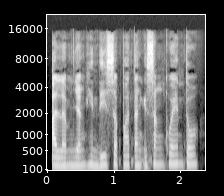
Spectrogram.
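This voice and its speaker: A woman with a Filipino accent reading a dramatic scripted story in measured, emotive short phrases. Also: lowish voice, little pitch movement, darkish tone, clean tone, dry recording, clean studio sound. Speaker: story narrator.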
